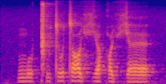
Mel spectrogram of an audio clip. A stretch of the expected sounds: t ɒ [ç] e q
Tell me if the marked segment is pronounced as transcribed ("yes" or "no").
yes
